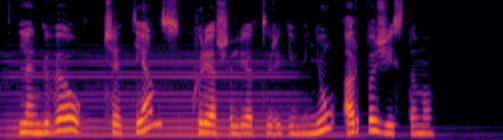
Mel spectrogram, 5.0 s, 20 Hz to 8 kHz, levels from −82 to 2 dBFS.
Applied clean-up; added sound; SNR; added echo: none; Bowed string instrument; 16 dB; none.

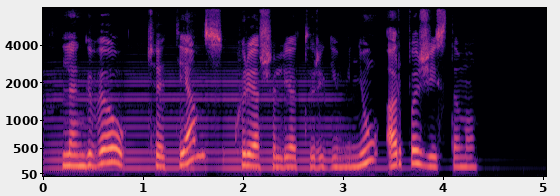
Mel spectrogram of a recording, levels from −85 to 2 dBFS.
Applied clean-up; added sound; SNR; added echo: neural mask model RNNoise.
